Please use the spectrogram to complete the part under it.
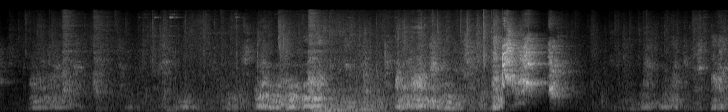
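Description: Small dogs bark and yap excitedly close by.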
